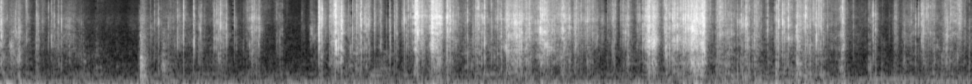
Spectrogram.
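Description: Foil trading-card pack being torn open, its wrapper crinkling and crackling in a dense run of rustles that is loudest in the middle seconds. A couple of light clicks come before it, in the first second or two.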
